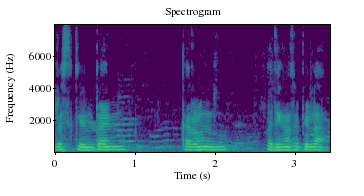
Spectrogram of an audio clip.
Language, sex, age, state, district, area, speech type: Odia, male, 60+, Odisha, Mayurbhanj, rural, spontaneous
